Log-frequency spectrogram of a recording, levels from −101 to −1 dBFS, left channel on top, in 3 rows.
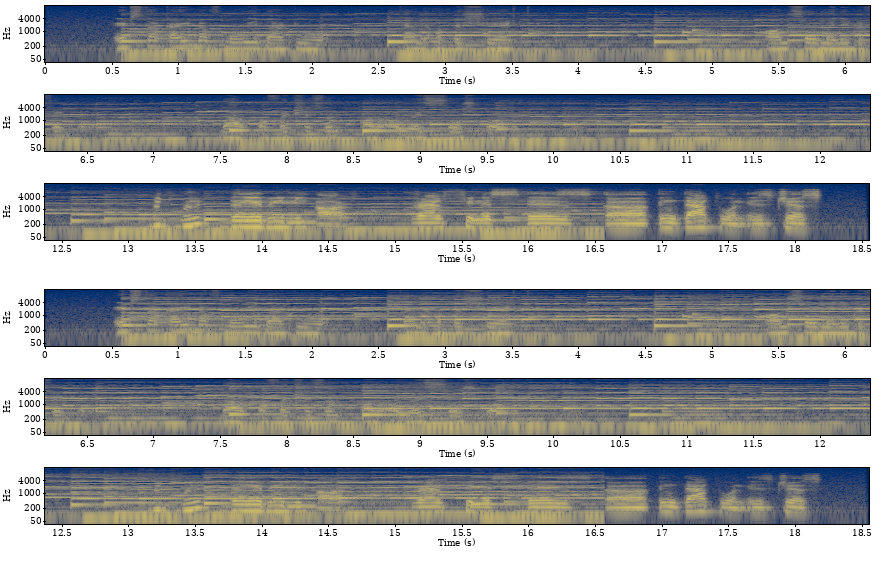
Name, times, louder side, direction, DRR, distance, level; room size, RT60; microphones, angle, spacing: voice 1, 0.5-2.2 2.7-3.8 4.8-5.1 5.4-6.7 7.5-9.8 10.1-10.3, right 1 dB, 5° right, 0.8 m, -35 dB
sound 1, 0.6-16.6, right 3 dB, 55° right, 2.4 m, -29 dB
voice 2, 13.1-14.7 15.1-18.2, left 4 dB, 80° left, 1.0 m, -25 dB
head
